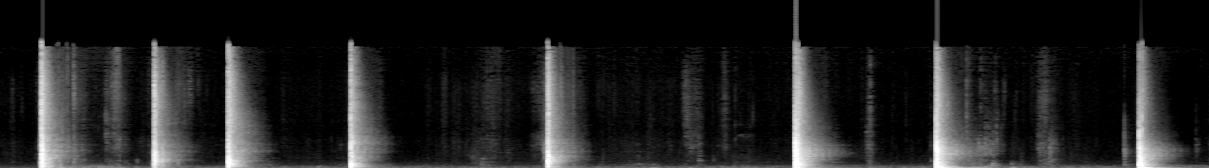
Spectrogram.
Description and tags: smack-hands
Hands smacking together
skin, hands, smack, rub, smacking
